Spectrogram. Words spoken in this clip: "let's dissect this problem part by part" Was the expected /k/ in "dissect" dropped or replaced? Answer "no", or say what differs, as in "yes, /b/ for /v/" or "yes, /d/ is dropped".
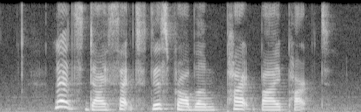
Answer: no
